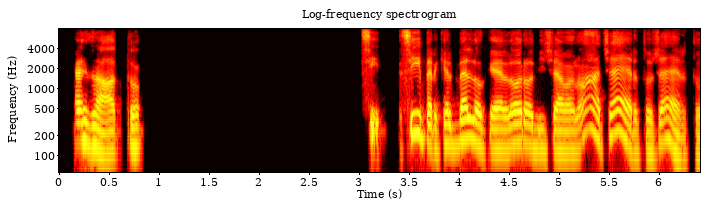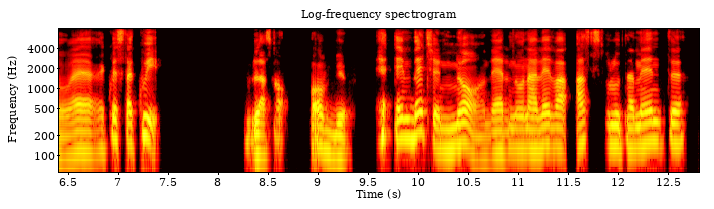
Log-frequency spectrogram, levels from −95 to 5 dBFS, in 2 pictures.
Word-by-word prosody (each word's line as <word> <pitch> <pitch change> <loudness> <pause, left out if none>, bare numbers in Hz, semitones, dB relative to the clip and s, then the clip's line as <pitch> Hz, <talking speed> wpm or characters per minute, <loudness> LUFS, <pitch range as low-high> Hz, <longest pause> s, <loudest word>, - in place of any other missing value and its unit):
Esatto. 130 -4 +3 2.2
Sì, 310 +1 0
sì, 215 +1 +3
perché 145 - +1
il 145 - +1
bello 170 +1 +5
è - - -4
che 125 0 +2
loro 145 +3 +3
dicevano: 120 -1 0
"Ah - - +1
certo, 200 - 0
certo, 100 - -2
è 115 +2 +1
è 125 - -7
questa - - 0
qui, - - 0 0.9
la - - +4
so, - - -8 0.3
ovvio." 100 -6 0 0.2
E - - -2
e 170 - +2
invece 190 - +1
no, 125 -6 0
ver 115 +4 -2
non 130 0 -3
aveva 135 +2 +1
assolutamente 145 +1 -1
135 Hz, 130 wpm, -22 LUFS, 120-155 Hz, 2.2 s, bello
